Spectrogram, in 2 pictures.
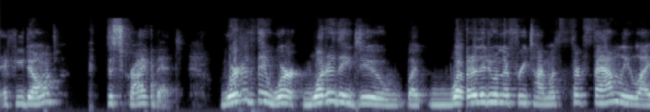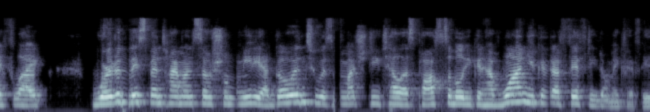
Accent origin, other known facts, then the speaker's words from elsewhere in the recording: Winnipeg, Manitoba, Canada; moved away as an adult; also born or lived in Edmonton / Vancouver; now in British Columbia, Canada; I'm from Winnipeg, but I'm living in British Columbia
